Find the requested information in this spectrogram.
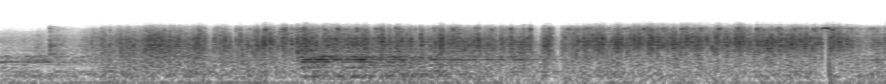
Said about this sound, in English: I'm going to play you a tape of what they usually hear when the telescope is on.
